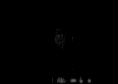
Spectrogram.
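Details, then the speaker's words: A brief airy snort followed by three quick low rattling pulses from a sleeping English bulldog; snoring. "I'm going to try and get bears snoring. Right. You hear them?"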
